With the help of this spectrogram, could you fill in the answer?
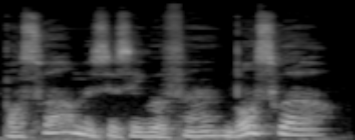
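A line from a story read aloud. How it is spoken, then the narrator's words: Exclaimed. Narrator (French): Dame Robert s'écria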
